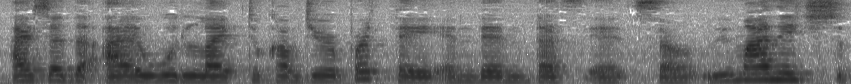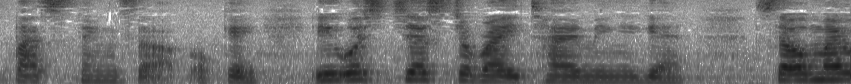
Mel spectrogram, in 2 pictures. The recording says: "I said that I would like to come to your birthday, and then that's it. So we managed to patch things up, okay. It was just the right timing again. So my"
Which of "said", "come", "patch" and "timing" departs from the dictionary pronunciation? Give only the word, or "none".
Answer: patch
